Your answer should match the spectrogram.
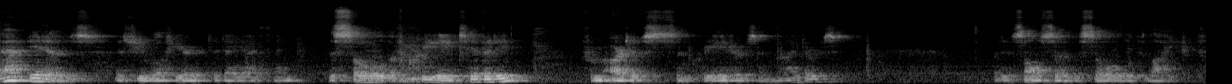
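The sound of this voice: A man's slow, low-pitched voice with a slightly mellow tone, ordinary pitch variation and strong room echo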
